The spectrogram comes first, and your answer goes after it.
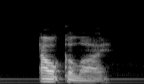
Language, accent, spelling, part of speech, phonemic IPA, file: English, US, alkali, noun, /ˈæl.kəˌlaɪ/, En-us-alkali.ogg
